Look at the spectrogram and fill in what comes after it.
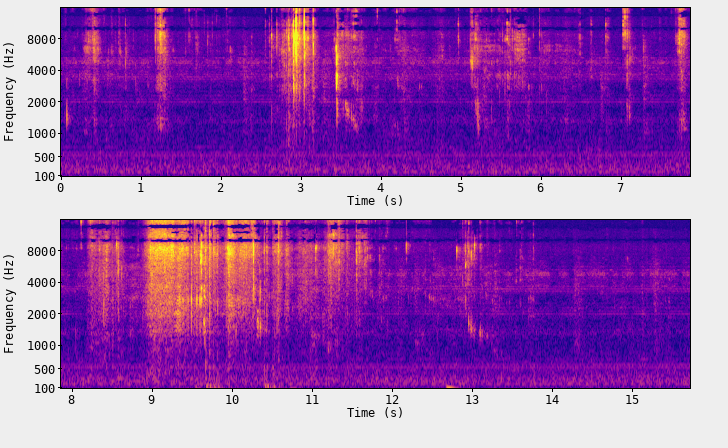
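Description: A person chewing and biting into a breakfast sandwich close to the microphone, with small mouth clicks. About nine seconds in comes a brief crackle, likely the paper wrapper shifting as the sandwich is picked up, and near the end a soft thump.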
